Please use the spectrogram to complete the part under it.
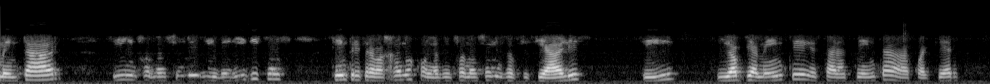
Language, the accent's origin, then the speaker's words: Spanish; Brazil; Obviamente yo soy una ciudadana brasileña, y quiero que mi país prevalezca el diálogo, la paz social y la democracia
